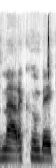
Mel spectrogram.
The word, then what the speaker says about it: Matacumbe: And you pronounced Matacumbe Key properly. – So glad. – A lot of people stumble on that one.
